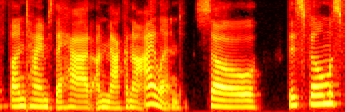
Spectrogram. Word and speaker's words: Mackinac: Yeah, so it looks like it's spelled Mackinac, people at home, but it's pronounced Mackinac. That's just how it's pronounced, Mackinac.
